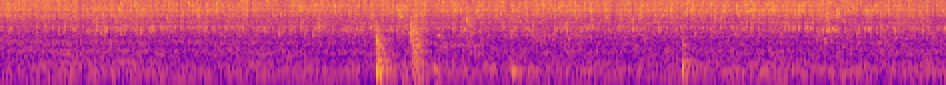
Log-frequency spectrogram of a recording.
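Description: Bathtub faucet running steadily, the stream splashing into the tub and the water draining freely through the newly installed drain stopper, flowing down just like it should. A couple of brief knocks about four seconds in.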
